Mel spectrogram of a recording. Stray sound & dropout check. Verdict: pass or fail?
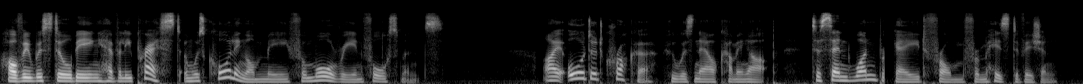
fail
